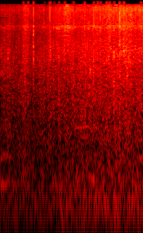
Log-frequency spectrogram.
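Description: Steady, even background noise with no distinct event: the ambient sound of an outdoor gathering.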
